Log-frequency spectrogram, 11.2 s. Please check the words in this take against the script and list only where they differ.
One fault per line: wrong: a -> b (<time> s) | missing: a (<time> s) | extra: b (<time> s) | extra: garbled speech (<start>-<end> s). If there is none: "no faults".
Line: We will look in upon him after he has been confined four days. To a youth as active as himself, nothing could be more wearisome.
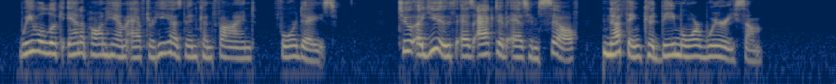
no faults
